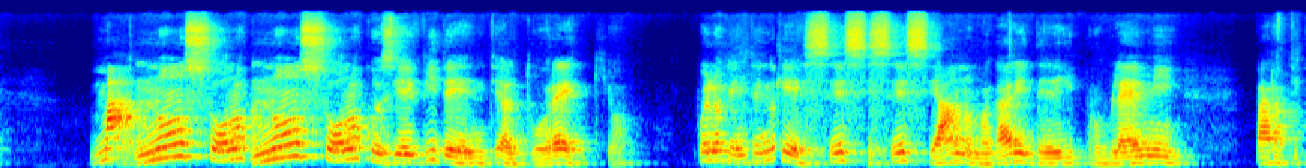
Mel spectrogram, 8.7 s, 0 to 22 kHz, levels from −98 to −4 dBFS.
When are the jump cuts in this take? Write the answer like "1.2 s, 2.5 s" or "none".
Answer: 1.7 s, 4.5 s, 5.1 s, 5.8 s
